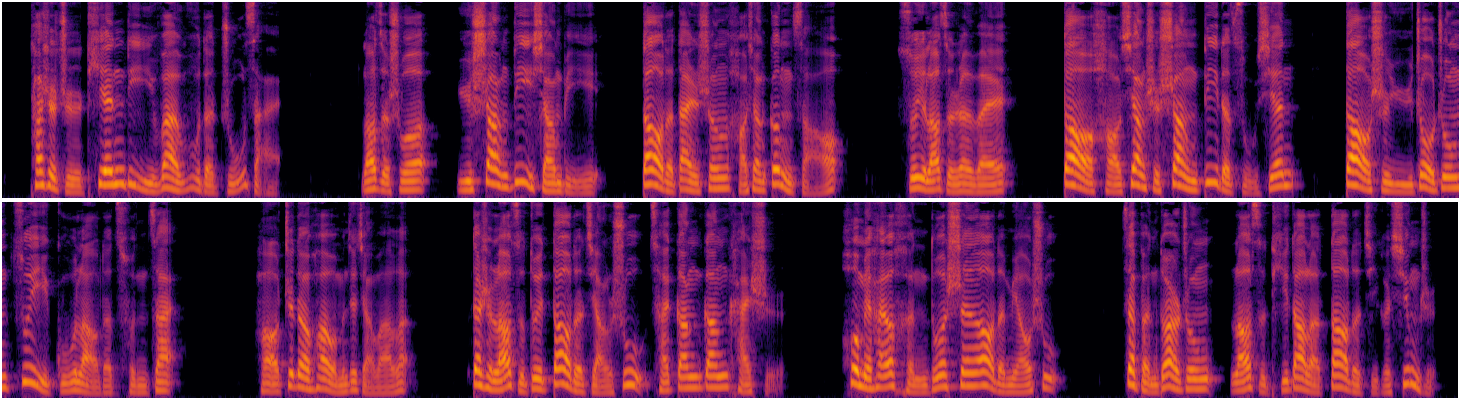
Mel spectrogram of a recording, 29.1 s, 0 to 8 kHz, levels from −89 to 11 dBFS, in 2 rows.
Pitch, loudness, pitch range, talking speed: 135 Hz, -19 LUFS, 110-175 Hz, 210 characters per minute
